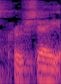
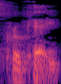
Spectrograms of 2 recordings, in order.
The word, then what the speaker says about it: crochet: So he continues to pronounce crochet as croquet, but which was adorably cute.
